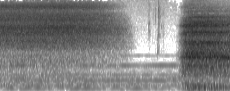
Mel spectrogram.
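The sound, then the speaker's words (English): A deep breath taken during a guided breathwork exercise for decision making, set over steady soft tonal music. A long airy stretch of breath fades out, then a louder breathy burst starts near the end. “Deep breath.”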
